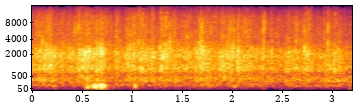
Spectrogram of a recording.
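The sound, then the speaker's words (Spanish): A large audience claps steadily at a church service, giving a big round of applause to the Lord, a dense wash of many hands continuing at an even, fairly loud level throughout, with no one speaking over it. “Dale ese aplauso grande al Señor.”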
